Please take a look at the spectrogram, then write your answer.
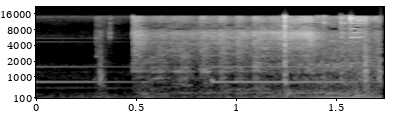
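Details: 2016 Ram 1500 EcoDiesel after cleaning and reassembling the connector pins behind a no-crank/no-start; it has a known coolant leak. Key jingle, short crank, then the diesel catches and settles into a steady low rumble; normal start.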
